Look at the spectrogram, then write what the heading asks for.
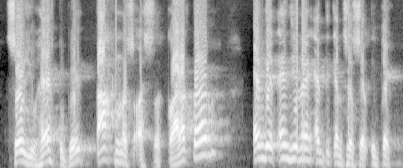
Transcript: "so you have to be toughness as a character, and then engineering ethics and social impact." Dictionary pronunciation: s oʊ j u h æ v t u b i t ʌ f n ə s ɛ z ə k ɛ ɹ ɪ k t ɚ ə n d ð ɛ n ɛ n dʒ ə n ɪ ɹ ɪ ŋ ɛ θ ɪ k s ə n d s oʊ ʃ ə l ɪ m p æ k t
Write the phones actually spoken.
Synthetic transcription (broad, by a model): s oʊ j u h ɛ f t u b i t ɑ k n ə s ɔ s ə k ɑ ɹ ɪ k t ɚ ə n d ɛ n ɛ n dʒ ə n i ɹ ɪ ŋ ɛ t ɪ k ə n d s oʊ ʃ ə l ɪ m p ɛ k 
